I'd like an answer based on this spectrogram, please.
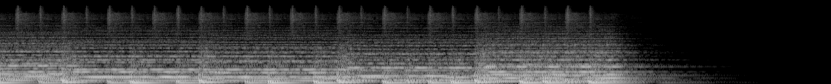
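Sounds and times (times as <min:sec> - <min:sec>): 
Yamaha DTXpress wavetable drum sound: 0:00.0 - 0:06.3.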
